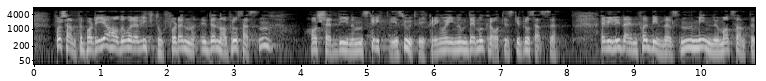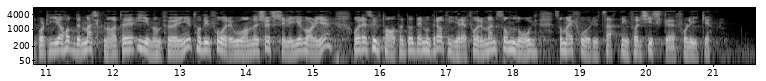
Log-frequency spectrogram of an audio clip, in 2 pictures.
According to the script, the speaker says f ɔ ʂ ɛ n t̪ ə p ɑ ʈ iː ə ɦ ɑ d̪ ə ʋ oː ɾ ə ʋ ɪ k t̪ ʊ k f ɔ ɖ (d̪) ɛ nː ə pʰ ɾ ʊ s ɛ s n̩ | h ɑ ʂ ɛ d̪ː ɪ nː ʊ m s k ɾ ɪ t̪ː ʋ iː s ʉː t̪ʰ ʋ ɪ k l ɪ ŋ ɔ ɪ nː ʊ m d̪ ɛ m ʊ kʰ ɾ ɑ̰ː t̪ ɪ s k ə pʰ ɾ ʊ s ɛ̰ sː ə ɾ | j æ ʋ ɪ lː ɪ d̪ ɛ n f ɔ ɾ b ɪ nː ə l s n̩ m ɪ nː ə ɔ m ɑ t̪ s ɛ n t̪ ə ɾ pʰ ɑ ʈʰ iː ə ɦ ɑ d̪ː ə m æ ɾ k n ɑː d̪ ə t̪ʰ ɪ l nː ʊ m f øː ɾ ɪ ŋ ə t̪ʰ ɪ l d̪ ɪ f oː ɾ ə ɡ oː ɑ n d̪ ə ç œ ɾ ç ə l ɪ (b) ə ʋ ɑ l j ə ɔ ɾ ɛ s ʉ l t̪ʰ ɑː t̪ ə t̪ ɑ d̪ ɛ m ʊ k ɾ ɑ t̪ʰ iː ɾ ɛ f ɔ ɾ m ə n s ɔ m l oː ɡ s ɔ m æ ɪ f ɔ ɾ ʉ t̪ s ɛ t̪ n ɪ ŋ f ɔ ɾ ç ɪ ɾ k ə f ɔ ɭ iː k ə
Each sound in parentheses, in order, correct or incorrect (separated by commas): correct, incorrect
